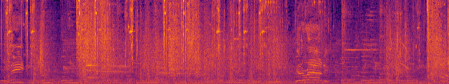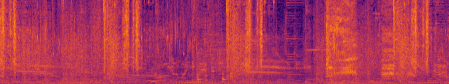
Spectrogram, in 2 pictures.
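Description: Dense gunfire and booming blasts from many hired guns in the Western shooter Call of Juarez: Gunslinger, a loud, continuous barrage of shots and thuds with music and talk mixed underneath.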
